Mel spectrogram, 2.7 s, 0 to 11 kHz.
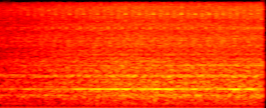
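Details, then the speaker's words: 2005 Honda Accord 2.4 VTEC at idle: steady idle, faint constant tone, no chirp or flutter as aircon cycles; tensioner holding, not vibrating, belt not moving. "the tensioner seems to be holding okay it's not vibrating at all which usually indicates that it's got a bit of slack attached to it so with the aircon going off and on it's not moving at all which is good"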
